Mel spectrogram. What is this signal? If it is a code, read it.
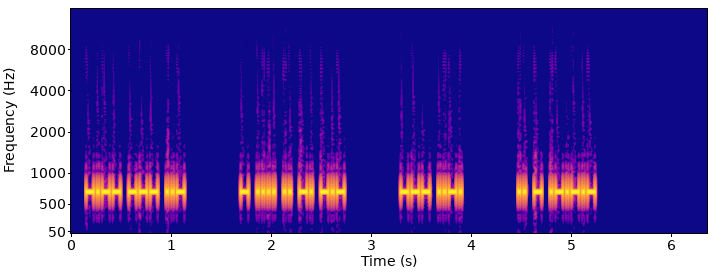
Morse code, heard as a keyed tone, about 46 wpm, 700 Hz. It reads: YOU THINK OF IT.
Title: 3x Word-Spacing - Sentences from Top 200 Words - 45wpm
